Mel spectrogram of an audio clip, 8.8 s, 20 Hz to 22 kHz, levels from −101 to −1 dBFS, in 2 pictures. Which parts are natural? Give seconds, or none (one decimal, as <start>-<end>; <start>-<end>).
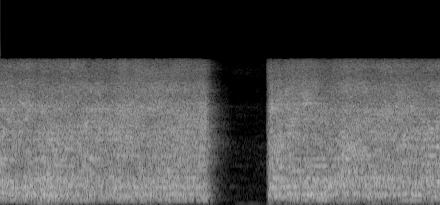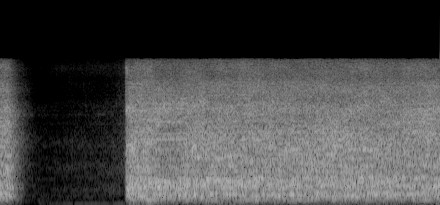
none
